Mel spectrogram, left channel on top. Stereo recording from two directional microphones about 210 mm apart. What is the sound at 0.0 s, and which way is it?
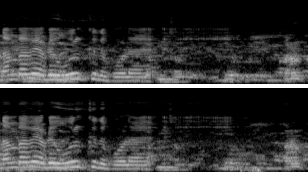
Speech, 30° right (ahead or behind).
